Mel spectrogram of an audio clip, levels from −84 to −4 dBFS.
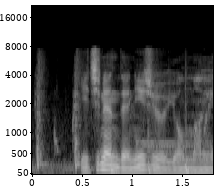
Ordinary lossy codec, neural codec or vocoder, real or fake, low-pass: none; none; real; none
